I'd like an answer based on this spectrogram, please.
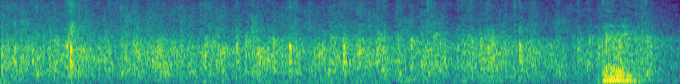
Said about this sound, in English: So an extra hard applause for him. Thank you.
